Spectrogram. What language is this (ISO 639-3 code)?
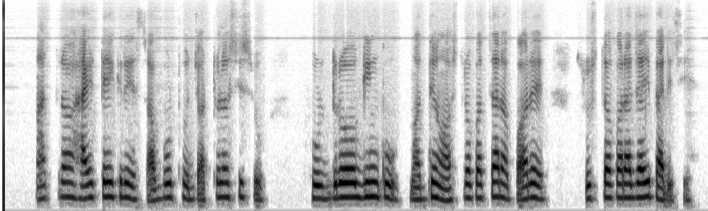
ori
